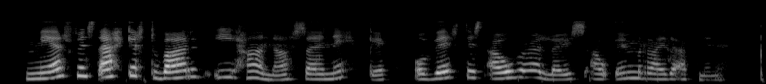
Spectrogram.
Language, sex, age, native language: Icelandic, female, 30-39, Icelandic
